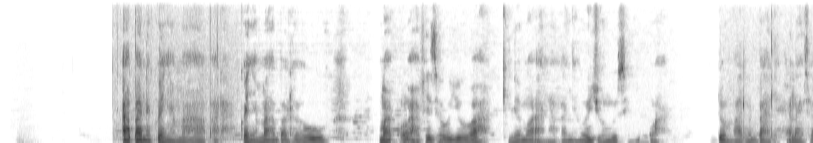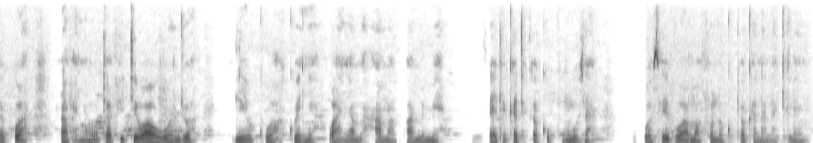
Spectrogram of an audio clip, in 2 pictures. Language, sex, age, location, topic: Swahili, male, 18-24, Nakuru, agriculture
